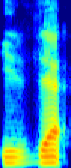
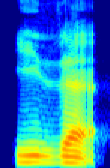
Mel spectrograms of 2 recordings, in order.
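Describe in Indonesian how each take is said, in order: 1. Konsonan tengahnya bunyi 'z' biasa. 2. Konsonan tengahnya bunyi 'th' yang lembut. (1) "dibaca seperti zai, iza" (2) "idza, tidak iza"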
